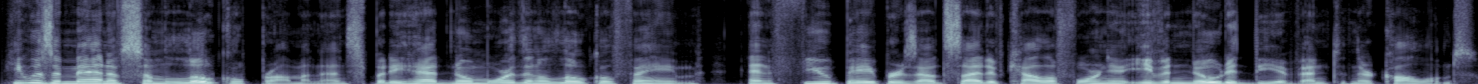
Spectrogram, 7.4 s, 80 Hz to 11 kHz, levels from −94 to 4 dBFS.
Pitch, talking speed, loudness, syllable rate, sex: 150 Hz, 245 wpm, -20 LUFS, 6.4 syllables/s, male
